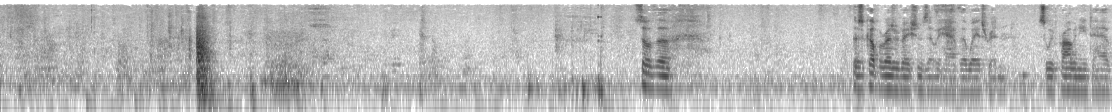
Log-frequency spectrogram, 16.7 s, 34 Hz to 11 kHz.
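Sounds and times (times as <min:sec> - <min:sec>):
door shutting with a sharp thud: 0:00.0 - 0:04.9
murmur of room noise: 0:00.0 - 0:16.6
speech: 0:09.6 - 0:10.3, 0:12.8 - 0:16.6.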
